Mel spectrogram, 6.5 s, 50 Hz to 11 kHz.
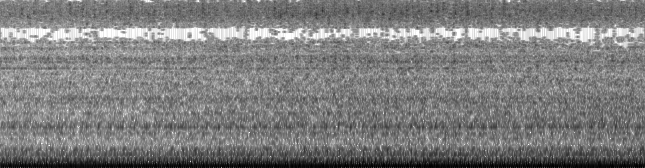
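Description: Zlin Z-142C's piston engine and propeller running steadily at low power while the plane taxis, heard from inside the cockpit as a loud, even drone with a deep hum.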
